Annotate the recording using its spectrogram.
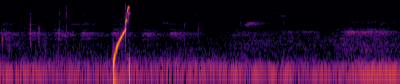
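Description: A loud, quick electronic tone sweeping upward from very low to very high pitch in about a third of a second, about two seconds in, over a faint woodland background with distant bird calls.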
